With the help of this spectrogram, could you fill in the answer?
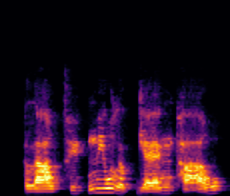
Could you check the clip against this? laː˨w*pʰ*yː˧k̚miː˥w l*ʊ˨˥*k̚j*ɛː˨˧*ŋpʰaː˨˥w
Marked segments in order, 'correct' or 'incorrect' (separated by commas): incorrect, incorrect, correct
